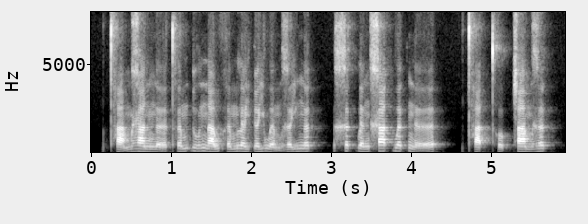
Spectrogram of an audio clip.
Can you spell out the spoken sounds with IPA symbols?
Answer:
t̪ʰ a˨˩˦ m ɣ a˧ n ŋ əː˨˩˦ t̪ʰ ə˧˥ m ɗ u˧˥ n a˧˥ w h ə˧˥ m l ə˧ j ɗ ə˧˥ j w ə˨˩ m ɣ ə˧˥ j ŋ ə˦˥ k̚ | x ə˦˥ k̚ l ə˧˥ ŋ x a˦˥ t̚ w ə˦˥ k̚ n əː˨˩˦ | t̪ʰ a˨˩ t̚ t̪ʰ o˨˩ p̚ c a˧ m ɣ ə˦˥ k̚

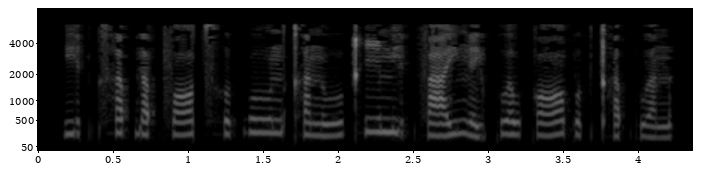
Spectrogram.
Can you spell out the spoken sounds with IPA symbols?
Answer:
j ɪ˨˥ k̚ t͡sʰ ɐ˧ p̚ j ɐ˨ p̚ f ɔː˨˥ t͡sʰ ʊ˨˥ k̚ w uː˧ n kʰ ɐ˨ n uː˨˥ kʰ iː˥ m j ɪ˨ k̚ f aː˨˥ j ŋ e˨˩ j kʷ ɐ˧ w k ɔː˨˥ p ʊ˨˥ k̚ t̪ʰ ɐ˧ p̚ kʷ ɐ˧ n

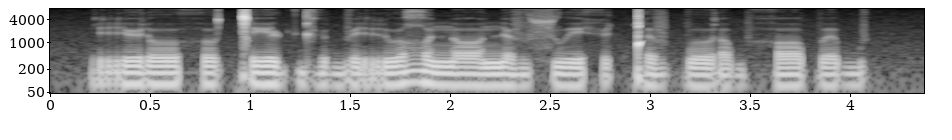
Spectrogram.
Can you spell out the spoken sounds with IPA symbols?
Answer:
r ʏ ɾ o h o ǀ ɪː ʈ ɖʱ ʏ b ʏ r u ʁʷ ə n ɔː n œ v sʷ ɪː h ʏ ǃ ə v p o ɾ ɔ b h ɔ p ə b

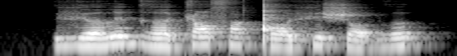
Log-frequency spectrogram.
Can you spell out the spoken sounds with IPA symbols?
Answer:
vʲ ʌ l ɪ ɡʱ ɜ kʲ ɑ sˤ ɑ̃ ǃ ɔ fʲ ə ʃ ɔ bʱ ʊ

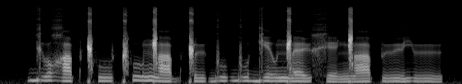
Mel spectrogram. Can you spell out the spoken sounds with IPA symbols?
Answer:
ɡʲ u˦ ʁ a˨ p ǁʰ u˧ ǁʰ u˦ ŋ͡ǁ a˨ b ǁ ʉ˨ ɡ u˦ ɡ u˦ ɡʲ e˦ u̯ ŋ͡ǁ ɛ˧ y̯ x e˨ ŋ͡ǁ a˧ p ʉ˦ y̯ j ʉ˦˨

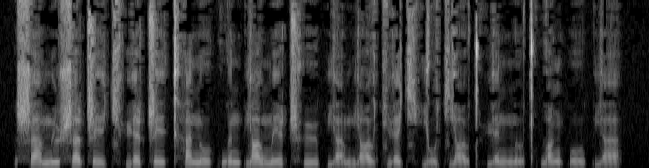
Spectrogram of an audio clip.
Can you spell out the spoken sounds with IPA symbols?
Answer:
ʂ ä˨˦ m y˦ ʂ ä˦ ʈ͡ʂ e˨˦ ɪ̯ t͡ɕʰ ɥ ɛ˦ ʈ͡ʂ e˦ ɪ̯ kʰ a˦ n o˦ ʊ̯ k w ə˥˨ n p j ɑ˥˨ ʊ̯ m e˦ ɪ̯ ʈ͡ʂʰ ɻ̩˦ p j ä̰˨˩ m j ɑ˨˦ ʊ̯ t͡ɕ ɥ ɛ˥˨ t͡ɕʰ j o˩ ʊ̯ t͡ɕ j ɑ˨˦ ʊ̯ t̪ʰ ɥ ɛ˥˨ n n̪ ɤ̰˨˩ t̪ʰ w ɑ˥˨ ŋ p o˦ ʊ̯ p j ä˦

